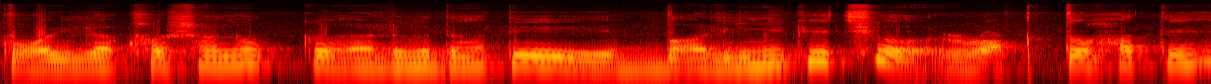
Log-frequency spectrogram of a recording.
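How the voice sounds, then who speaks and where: A woman's very deep, low voice with ordinary pitch variation over noticeable background noise. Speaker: poet. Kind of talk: poetry reading.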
